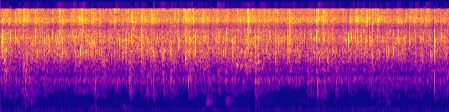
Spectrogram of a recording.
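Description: Green chillies and onions frying in oil for aloo biryani, a steady dense sizzle with faint clinks of stirring, continuous and fairly close with no talk.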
